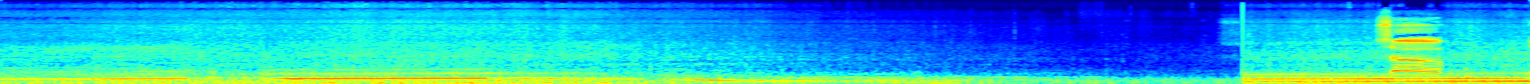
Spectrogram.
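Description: A Honda Civic Si drives through repeated brake bedding stops, its engine note rising and falling in long sweeps as it speeds up and slows, then dropping low before surging again with a brief squeal near the end.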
